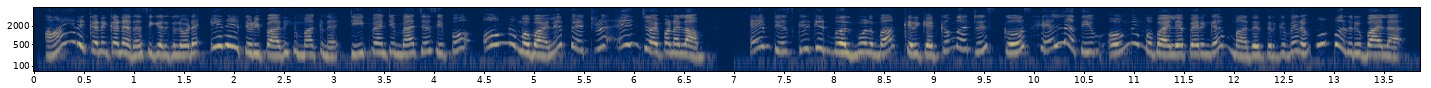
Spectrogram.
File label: IVR prompt tamil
